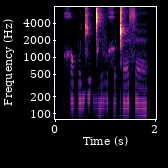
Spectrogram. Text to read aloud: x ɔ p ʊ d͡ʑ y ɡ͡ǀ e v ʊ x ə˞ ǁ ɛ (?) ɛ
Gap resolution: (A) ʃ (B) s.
B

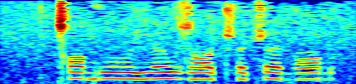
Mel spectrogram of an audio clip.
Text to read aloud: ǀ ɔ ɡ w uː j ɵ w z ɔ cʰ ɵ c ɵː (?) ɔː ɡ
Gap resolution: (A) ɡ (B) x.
A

